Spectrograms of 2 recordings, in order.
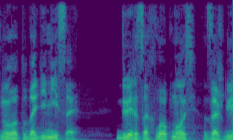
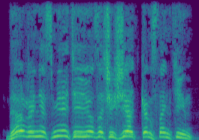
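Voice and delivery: put-on very high, louder cranky old-man voice; querulous old man; 5 dB louder than usual. A narrator's reading. Old professor under the table scolding Konstantin, querulous. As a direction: scold like a grumpy elder, pitched way up. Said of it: "раздался ворчливый старческий голос из-под стола".

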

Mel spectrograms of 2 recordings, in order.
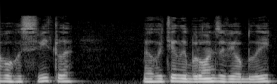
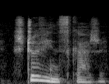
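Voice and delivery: ordinary delivery

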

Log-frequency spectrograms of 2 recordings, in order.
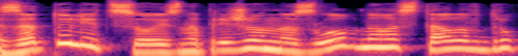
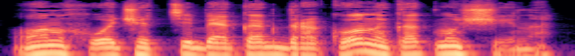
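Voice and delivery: lower, measured spirit voice; low dragon spirit voice; 8 semitones lower than usual. A narrator's reading. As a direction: speak as a wise old dragon spirit. Spirit speaks.

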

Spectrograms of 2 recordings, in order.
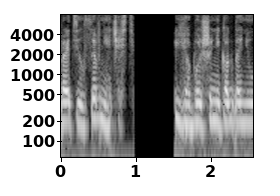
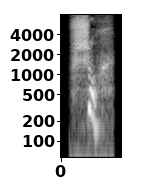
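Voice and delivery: sharp, louder whoosh of a swung stick; 5 semitones higher, 8 dB louder than usual. Acted. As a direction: swing it hard, whoosh. Louder final swish.

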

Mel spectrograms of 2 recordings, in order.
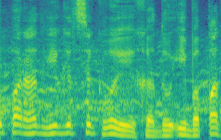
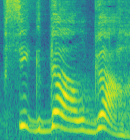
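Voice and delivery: high, overwrought accusation; accusing boy; 11 semitones higher than usual. A narrator's reading. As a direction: denounce him in a high voice.

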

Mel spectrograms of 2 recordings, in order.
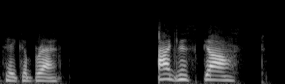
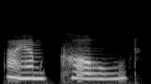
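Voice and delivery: put-on whimpering child; 7 semitones higher, much slower than usual. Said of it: "began to sob".

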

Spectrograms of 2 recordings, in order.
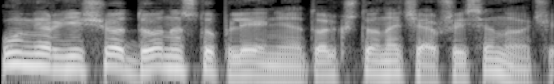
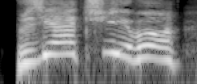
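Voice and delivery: very high, louder command; shouted order; 4 dB louder, slower than usual. A narrator's reading. Young commander ordering his soldiers, high furious shout. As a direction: yell the order to seize him.

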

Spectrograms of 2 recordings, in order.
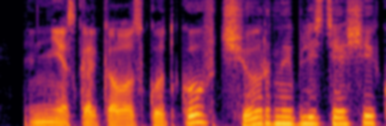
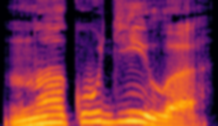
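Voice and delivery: very slow, high, stretched word; parroted retort; 7 semitones higher, slower than usual. Acted. Elf repeats it to the demoness, slow drawl. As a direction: draw out every syllable innocently.

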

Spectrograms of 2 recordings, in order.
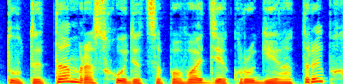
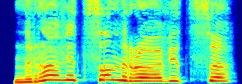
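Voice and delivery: high gleeful teasing chant; giggly prank whisper; 13 semitones higher, slower than usual. Acted. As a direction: sing it out, delighted to tease. Она захлопала в ладоши. (радостно дразнясь)

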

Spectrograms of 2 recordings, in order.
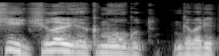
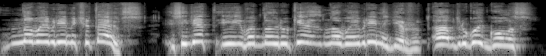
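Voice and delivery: put-on high, eager young boy; a timid young servant boy reporting; 13 semitones higher, 3 dB louder than usual.

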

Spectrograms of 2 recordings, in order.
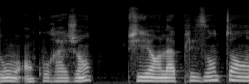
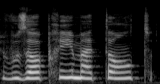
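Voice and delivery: high, distressed begging; acted tearful entreaty; faltering plea; 8 semitones higher, 4 dB louder than usual. A narrator's reading. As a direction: beg in a high, emotional voice. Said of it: "balbutia Émilie".

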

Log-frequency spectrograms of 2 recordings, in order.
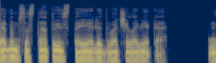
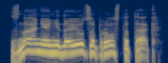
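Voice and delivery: philosophical; 11 semitones higher, 4 dB louder, slower than usual. Acted. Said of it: "философски заметил второй стражник".

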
